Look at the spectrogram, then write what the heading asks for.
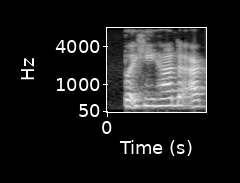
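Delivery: ordinary delivery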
